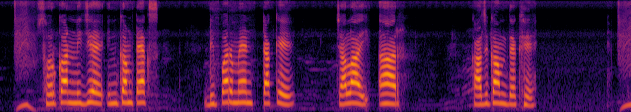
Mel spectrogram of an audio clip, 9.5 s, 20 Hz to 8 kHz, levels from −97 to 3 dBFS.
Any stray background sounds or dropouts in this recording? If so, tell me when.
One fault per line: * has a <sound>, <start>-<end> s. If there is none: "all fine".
all fine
